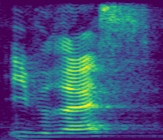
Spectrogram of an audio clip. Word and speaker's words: Ivresse: So pronounce Ivresse.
